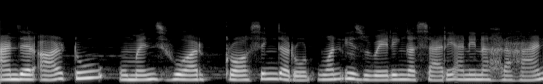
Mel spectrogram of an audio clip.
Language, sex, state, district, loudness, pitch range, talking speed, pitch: English, female, Maharashtra, Gondia, -17 LUFS, 215-235 Hz, 220 wpm, 225 Hz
